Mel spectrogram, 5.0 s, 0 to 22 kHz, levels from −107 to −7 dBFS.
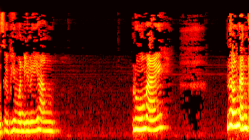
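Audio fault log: Throughout, MP3 compression: plainly audible watery, swirly artefacts run through the speech, with nothing above 15.2 kHz. The likely cause is an MP3 encoder starved of bits, consistent with roughly 40 kbps, cutting the treble and switching weak frequency lines on and off between frames.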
